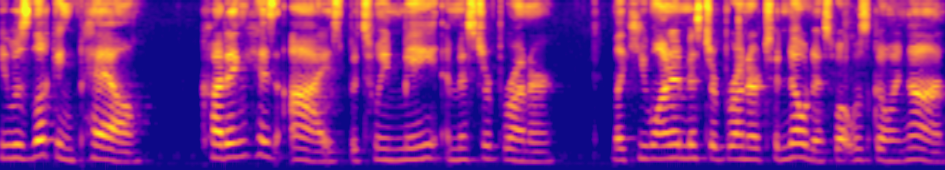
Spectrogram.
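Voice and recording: A natural voice reads the text aloud.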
